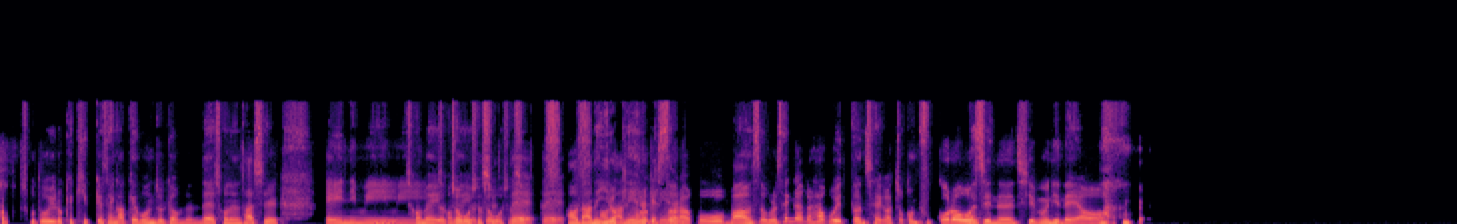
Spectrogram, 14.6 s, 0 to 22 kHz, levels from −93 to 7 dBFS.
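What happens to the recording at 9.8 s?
Nothing goes wrong at 9.8 s; the audio is intact there.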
